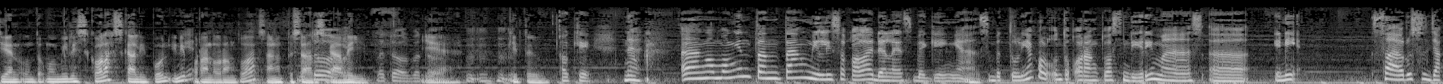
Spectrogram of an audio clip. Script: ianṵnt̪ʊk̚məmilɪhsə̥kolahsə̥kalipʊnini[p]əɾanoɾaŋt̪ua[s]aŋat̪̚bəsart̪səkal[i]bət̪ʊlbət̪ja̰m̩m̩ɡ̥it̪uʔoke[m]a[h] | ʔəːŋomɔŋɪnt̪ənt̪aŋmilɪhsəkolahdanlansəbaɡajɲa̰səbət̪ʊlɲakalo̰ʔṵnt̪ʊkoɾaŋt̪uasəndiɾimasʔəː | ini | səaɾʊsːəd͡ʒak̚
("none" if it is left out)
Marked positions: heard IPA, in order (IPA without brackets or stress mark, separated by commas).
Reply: p, s, i, n, h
